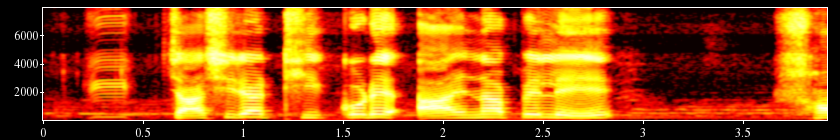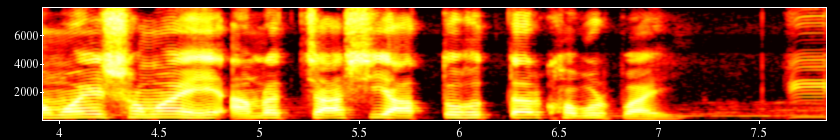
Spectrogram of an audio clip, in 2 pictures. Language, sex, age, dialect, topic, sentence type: Bengali, male, 18-24, Northern/Varendri, agriculture, statement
